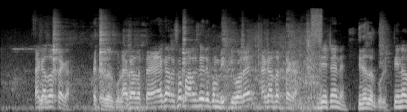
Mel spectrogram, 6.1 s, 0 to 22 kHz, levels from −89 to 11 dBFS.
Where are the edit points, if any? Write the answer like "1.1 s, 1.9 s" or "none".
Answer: 4.7 s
